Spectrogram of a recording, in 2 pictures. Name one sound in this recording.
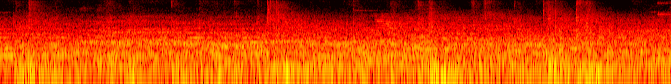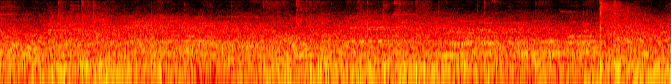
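Teenage girls chatter and laugh nearby in a large echoing hall.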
